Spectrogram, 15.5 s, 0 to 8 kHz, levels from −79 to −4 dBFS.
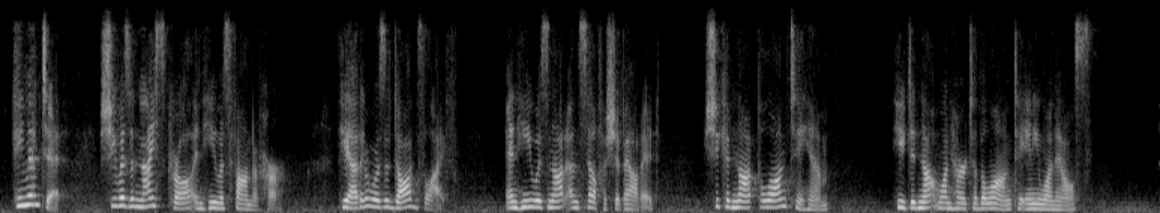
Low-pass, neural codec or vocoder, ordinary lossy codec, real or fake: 7.2 kHz; codec, 16 kHz in and 24 kHz out, 0.6 kbps, FocalCodec, streaming, 4096 codes; Opus, 32 kbps; fake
